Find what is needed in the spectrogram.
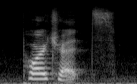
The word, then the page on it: portraits: American English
